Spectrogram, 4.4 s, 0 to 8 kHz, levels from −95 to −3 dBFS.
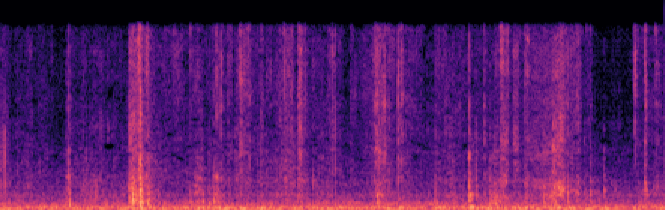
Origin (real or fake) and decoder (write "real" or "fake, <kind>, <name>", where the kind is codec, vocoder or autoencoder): fake, vocoder, Vocos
